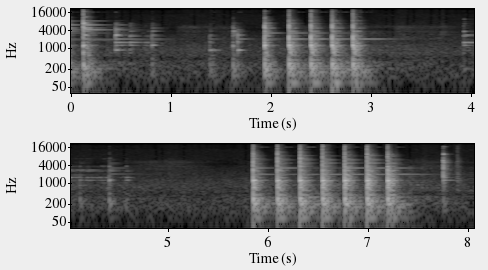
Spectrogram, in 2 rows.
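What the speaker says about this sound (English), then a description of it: "the reason why I cut the ends of this bar, was so that I could have a nice sharp lip on it to help tap the race down" A metal bar with a sharpened lip taps a bearing race down onto the lower yoke of a Honda XL250S on the floor, sharp ringing metallic strikes coming in quick bursts of four to six blows separated by pauses.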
